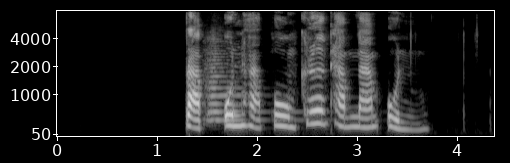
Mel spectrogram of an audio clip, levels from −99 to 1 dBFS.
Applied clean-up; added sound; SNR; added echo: neural mask model DeepFilterNet 3.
